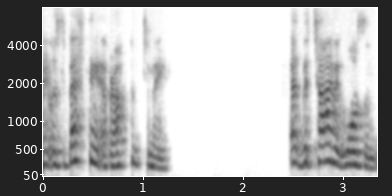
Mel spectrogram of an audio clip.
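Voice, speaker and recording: A woman with a British accent speaks with ordinary pitch variation in a dry, close sound with no echo. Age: 50s. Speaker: life coach. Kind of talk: personal vlog talk. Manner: halting.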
